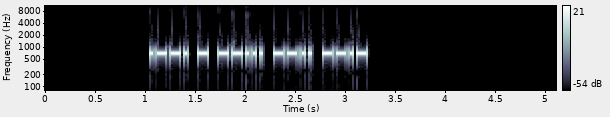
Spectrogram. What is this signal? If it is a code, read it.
Morse code, heard as a keyed tone, about 36 wpm, 700 Hz. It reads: PT7ZQ
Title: DXCC-100 Call Signs - 5 Characters - 35wpm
